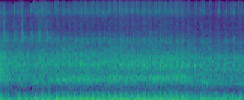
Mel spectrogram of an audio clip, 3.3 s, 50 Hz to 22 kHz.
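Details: 2003 Honda small single after choke-cable and carburetor repair (carb was full of mud, choke seized), test run on choke: even low thumping beat, steady, no misses, rattles or knocks; runs cleanly.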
